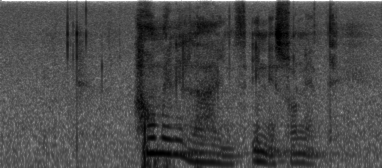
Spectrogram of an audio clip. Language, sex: South Ndebele, male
